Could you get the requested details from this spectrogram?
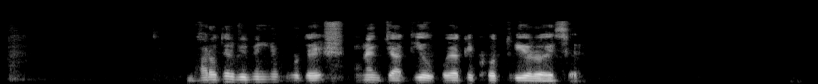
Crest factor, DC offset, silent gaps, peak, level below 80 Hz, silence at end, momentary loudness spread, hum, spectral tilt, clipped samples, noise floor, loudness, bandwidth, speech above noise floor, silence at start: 20 dB; under 0.1%; none; -2 dBFS; -66 dBFS; 2.4 s; 13 LU; none; -4.5 dB/octave; under 0.1%; -80 dBFS; -20 LUFS; 8 kHz; 60 dB; 1.9 s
